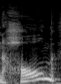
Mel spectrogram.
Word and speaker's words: Holm: Now, I would like to pronounce that as home, but I'm not going to because it's such an Aussie slang way of saying it. I believe it is Ian Holm.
